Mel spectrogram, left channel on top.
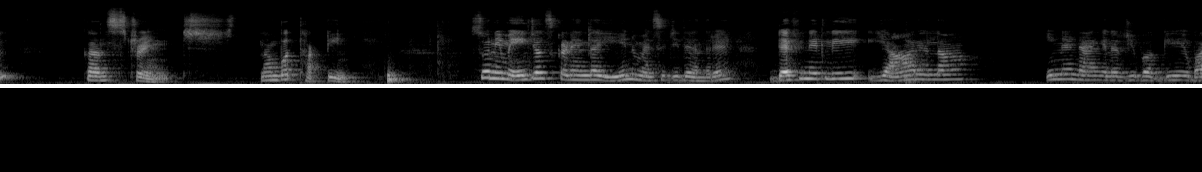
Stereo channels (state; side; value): silent; right; digital silence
